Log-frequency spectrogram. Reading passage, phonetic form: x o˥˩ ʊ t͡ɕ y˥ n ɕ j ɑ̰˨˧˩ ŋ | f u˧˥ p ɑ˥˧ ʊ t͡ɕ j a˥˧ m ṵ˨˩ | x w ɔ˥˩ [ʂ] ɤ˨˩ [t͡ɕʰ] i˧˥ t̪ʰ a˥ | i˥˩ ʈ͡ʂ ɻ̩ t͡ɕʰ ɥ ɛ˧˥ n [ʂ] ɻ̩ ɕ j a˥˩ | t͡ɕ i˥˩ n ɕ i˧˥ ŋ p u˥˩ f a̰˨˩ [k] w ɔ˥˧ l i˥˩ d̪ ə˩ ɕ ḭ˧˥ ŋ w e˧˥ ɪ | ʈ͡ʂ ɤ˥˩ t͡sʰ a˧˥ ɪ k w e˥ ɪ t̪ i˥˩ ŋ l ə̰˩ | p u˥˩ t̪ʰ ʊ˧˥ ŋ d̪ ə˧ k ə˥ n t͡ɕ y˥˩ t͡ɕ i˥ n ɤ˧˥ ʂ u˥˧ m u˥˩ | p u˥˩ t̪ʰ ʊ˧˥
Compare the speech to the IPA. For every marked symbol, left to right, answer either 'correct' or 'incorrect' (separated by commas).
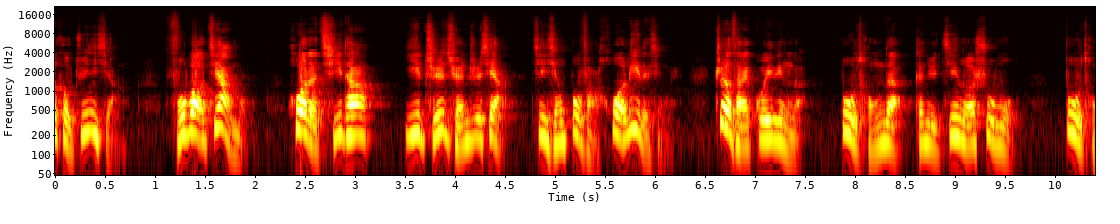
incorrect, correct, incorrect, incorrect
